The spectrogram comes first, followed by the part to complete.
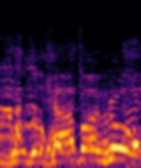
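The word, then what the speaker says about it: gabagool: Gabul. Gabul. I know it doesn't look like it's spelled that way, but that's how it is. That's the Gabul. Cabul.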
